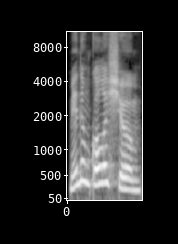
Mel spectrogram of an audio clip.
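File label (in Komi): меным колӧ сьӧм, Komi, female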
